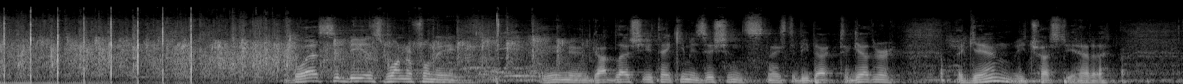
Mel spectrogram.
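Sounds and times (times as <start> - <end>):
church congregation clapping along during a morning worship service: 0.0 - 6.3
speech: 2.9 - 11.5.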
